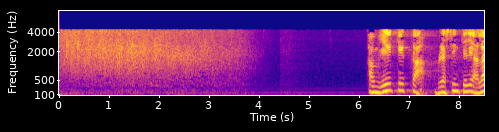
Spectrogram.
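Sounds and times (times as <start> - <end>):
audience applauding loudly: 0.0 - 4.0
speech: 6.2 - 8.4.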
